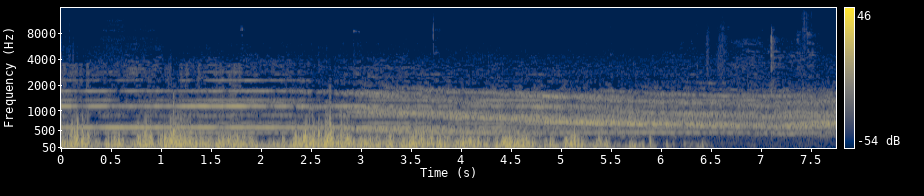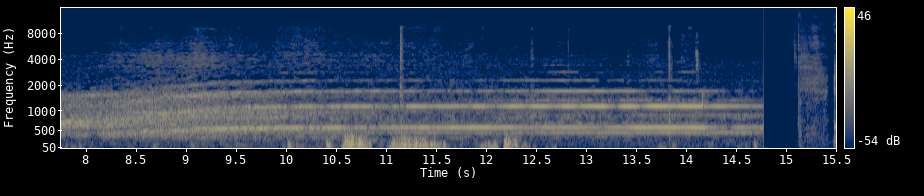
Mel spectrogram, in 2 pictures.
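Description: Civil defense air raid siren wailing over Oryol, Russia during an attack, a long rising and falling tone heard from a distance over low rumbling background noise, with no talk.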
